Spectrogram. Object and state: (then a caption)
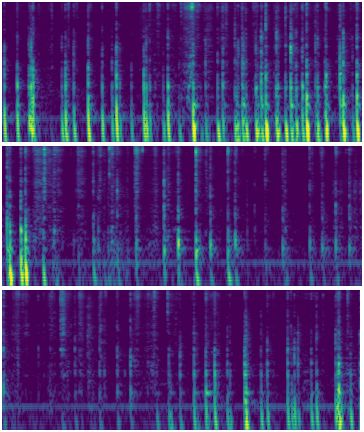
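Styrofoam sheet. A flat, solid white expanded polystyrene sheet, roughly notebook-sized, is held up in front of the face with both hands and tapped on its face with fingertips and short nails. The quick taps are dull, low and dry, with no ring, louder and denser for the first four seconds, then lighter. A faint steady low hum runs underneath.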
